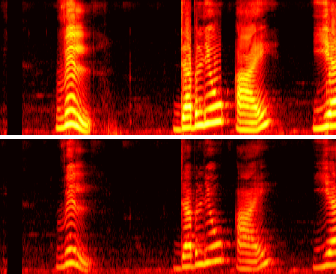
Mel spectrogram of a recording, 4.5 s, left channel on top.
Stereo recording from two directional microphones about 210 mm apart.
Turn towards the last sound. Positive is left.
turn(degrees=35)  # may be behind; listen again after turning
